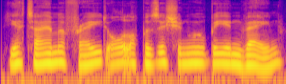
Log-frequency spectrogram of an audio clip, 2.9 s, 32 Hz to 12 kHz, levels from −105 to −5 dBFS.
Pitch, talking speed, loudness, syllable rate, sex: 135 Hz, 210 wpm, -15 LUFS, 5.1 syllables/s, male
